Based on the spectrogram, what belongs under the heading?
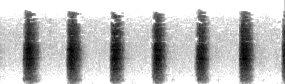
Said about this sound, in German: Atme tief durch die Nase ein und wieder aus. Wir atmen zusammen ein und du atmest aus.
